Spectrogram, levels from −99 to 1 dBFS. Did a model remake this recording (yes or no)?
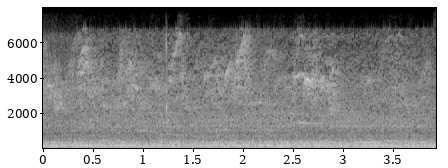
no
